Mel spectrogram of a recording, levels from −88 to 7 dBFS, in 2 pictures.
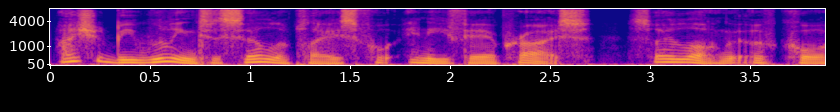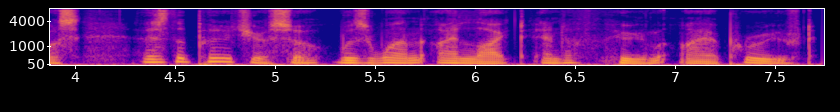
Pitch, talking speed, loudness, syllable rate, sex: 125 Hz, 210 wpm, -17 LUFS, 5.7 syllables/s, male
